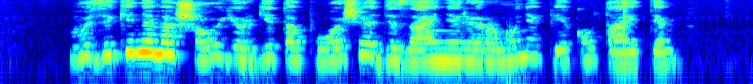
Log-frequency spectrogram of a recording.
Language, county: Lithuanian, Panevėžys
